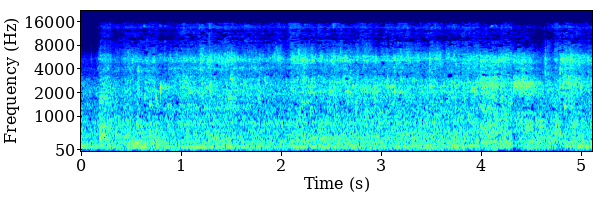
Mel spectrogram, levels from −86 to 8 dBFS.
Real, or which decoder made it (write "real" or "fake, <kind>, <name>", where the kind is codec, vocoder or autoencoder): real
